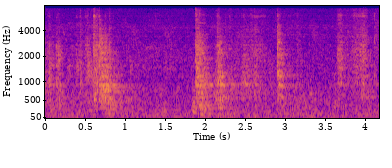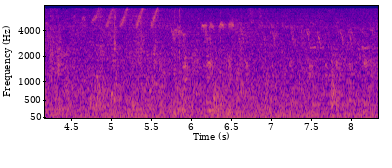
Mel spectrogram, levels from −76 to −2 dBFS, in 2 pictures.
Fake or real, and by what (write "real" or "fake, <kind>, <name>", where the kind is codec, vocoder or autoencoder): fake, vocoder, BigVGAN v2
